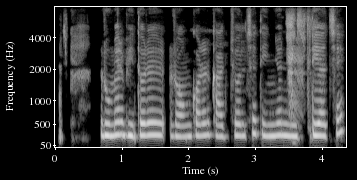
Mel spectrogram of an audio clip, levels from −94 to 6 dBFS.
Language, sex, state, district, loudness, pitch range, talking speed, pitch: Bengali, female, West Bengal, Dakshin Dinajpur, -17 LUFS, 245-260 Hz, 135 wpm, 255 Hz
